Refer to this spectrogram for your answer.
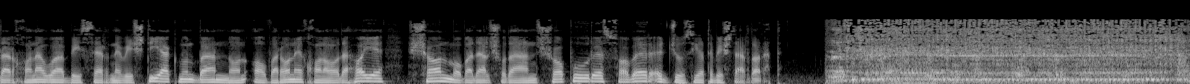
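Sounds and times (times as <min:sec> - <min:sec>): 
speech: 0:00.0 - 0:08.7
electric sewing machines running in a workshop: 0:08.3 - 0:11.8.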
